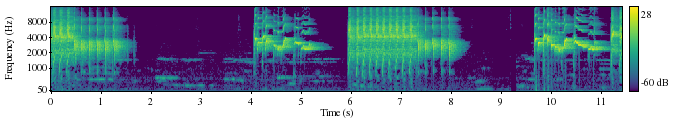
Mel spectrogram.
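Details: Greater green leafbird song used as a mastering recording for kept songbirds: dense buzzy rattling bursts alternate with bright whistled notes that step downward, phrases separated by short silences.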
